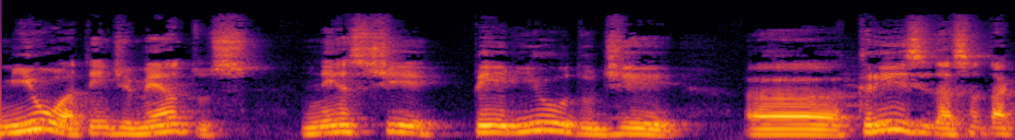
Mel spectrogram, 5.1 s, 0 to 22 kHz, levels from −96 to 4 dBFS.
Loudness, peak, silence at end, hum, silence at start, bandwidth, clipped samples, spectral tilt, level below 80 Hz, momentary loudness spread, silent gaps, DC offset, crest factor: -17 LUFS; -2 dBFS; 0 s; none; 0 s; 14.5 kHz; under 0.1%; -5.5 dB/octave; -60 dBFS; 10 LU; none; under 0.1%; 14 dB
